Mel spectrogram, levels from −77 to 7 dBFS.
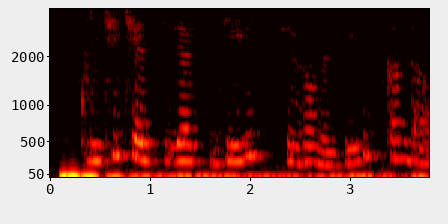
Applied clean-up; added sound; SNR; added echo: none; none; none; reverberation time 0.2 s.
